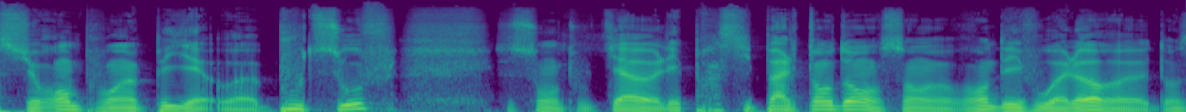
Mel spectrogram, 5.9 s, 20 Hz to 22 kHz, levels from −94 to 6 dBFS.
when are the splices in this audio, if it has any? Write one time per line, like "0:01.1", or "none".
0:02.4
